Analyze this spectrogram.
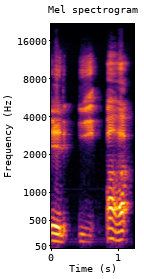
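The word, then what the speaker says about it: Ideya: device holding an idia pronounce ID e and spell i d e y a because why not after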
